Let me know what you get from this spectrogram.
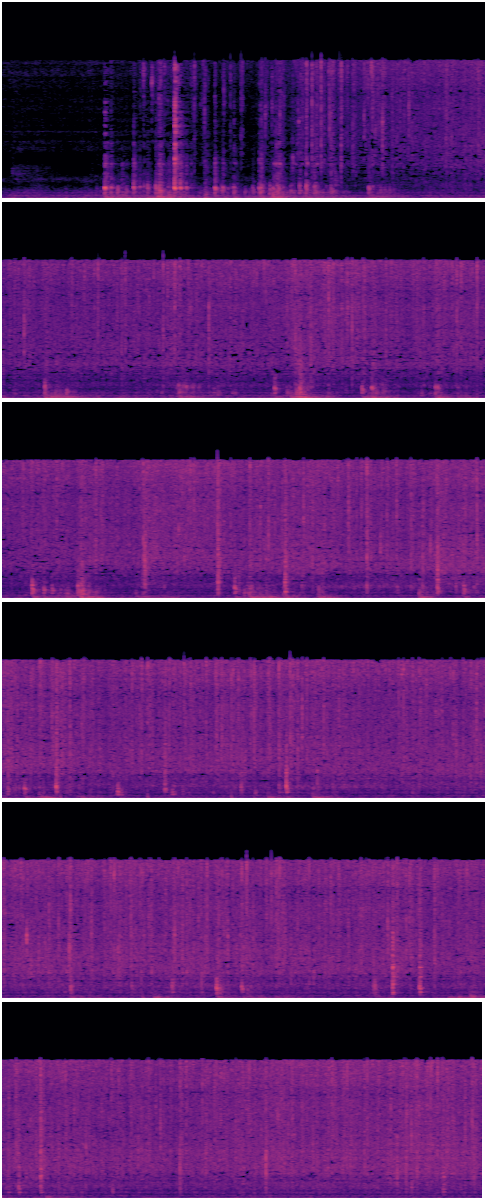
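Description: Potatoes and carrot chunks frying in hot oil in a nonstick wok, a steady sizzle dotted with small crackles. It starts with a few sharp knocks in the first couple of seconds and builds to full strength over the next few seconds.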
